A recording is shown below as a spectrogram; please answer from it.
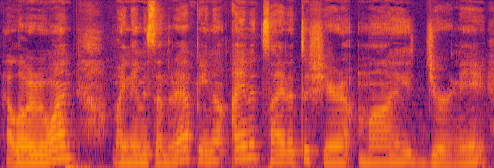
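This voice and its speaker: A woman from Venezuela with a Spanish accent gives a prepared motivational presentation in earnest, deliberate non-native English. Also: fairly low pitch, mellow. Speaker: student giving a personal speech.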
